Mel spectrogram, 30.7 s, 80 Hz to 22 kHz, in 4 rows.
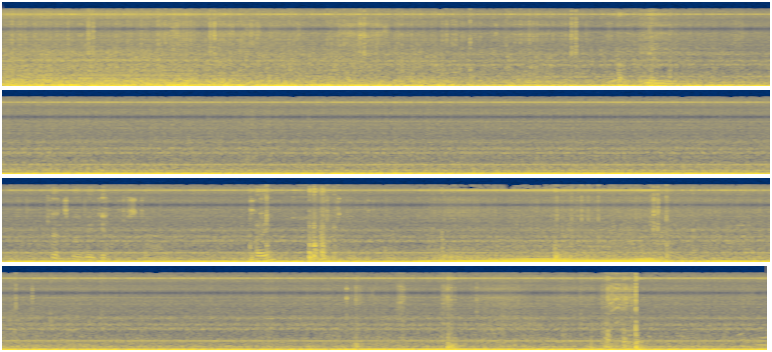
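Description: Citroën Traction Avant 15 Six's straight-six engine running steadily at low speed in slow traffic, with a brief rise in revs about twenty seconds in as the car moves up.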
